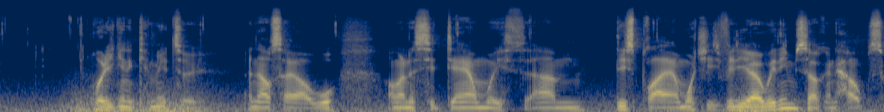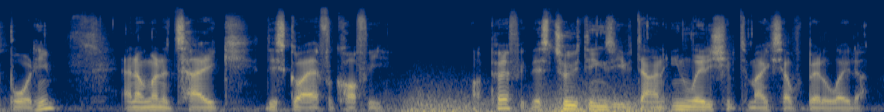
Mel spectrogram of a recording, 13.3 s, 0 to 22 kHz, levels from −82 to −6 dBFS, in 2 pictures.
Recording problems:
wind noise on the microphone; occasional gusts; until 3.5 s, from 4.5 to 7 s and from 9.5 to 12 s; 20 dB below the speech

